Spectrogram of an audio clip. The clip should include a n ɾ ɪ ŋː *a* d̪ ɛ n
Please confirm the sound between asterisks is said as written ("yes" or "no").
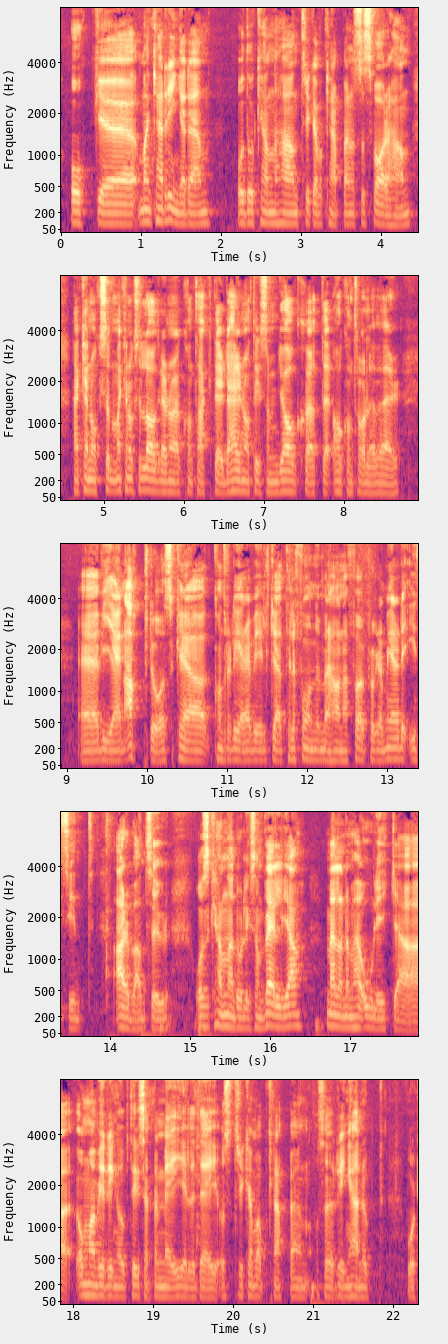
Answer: yes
